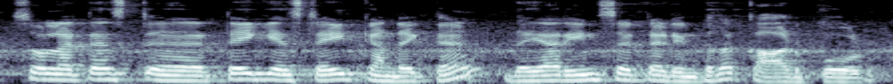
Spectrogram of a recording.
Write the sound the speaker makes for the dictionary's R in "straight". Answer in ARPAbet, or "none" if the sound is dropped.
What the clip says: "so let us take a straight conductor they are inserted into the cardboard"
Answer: none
